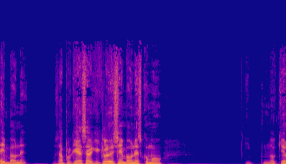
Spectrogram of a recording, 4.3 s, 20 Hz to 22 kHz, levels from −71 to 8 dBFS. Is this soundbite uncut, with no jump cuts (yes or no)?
yes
